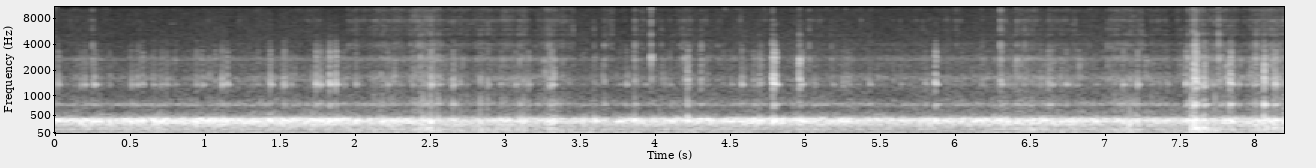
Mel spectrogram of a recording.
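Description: Steady rushing wind and road noise from a moving bicycle, picked up by the bike-mounted camera, with a sharp knock near the end.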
